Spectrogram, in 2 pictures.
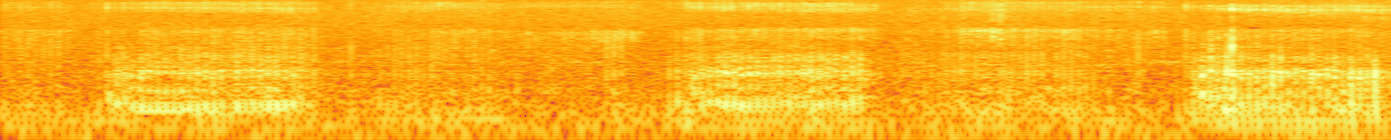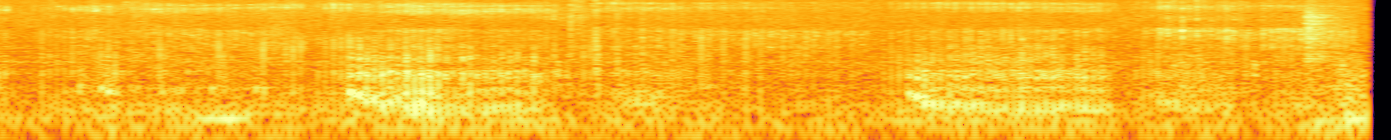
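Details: Sleeping dog Moca snoring with tongue hanging out: raspy, low rattling snores on each breath, repeating steadily about every two and a half seconds, with soft quieter gaps between them indoors.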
